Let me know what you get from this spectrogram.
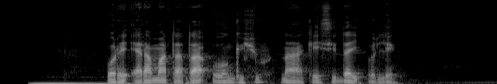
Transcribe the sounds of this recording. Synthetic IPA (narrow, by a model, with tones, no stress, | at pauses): o˦ɾe˨ʔɛ˨ɾa˦ma˦ta˨ta˦ʔo˨˦ŋɡi˦ʃu˦na˨ke˦si˦da˦jo˨le˦ŋ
